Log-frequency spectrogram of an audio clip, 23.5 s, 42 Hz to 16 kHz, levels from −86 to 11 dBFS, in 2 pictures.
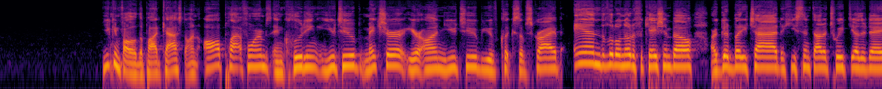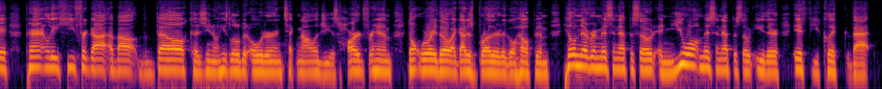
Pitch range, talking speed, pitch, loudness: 135-180 Hz, 210 wpm, 155 Hz, -15 LUFS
